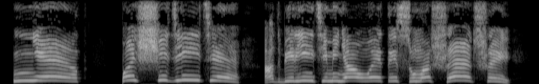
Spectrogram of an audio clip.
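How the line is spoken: Straining wail. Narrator (Russian): Надсадно вопил он

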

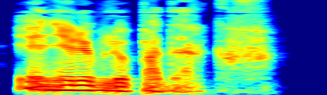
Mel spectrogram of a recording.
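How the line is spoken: Sullen grumble. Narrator (Russian): хмуро буркнул Корсо

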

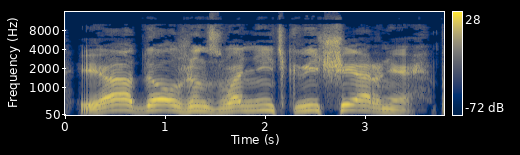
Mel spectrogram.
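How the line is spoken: Booming voice. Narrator (Russian): прогремел он

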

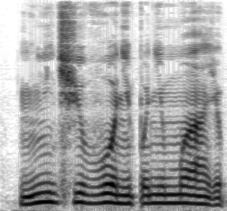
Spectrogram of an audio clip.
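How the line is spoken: Groaning. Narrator (Russian): простонал тот

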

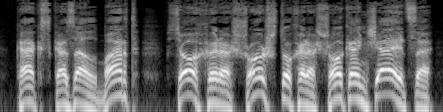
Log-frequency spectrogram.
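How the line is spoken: Deep voice, feigned joy. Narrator (Russian): пробасил фон Хельрунг, сделанной радостью

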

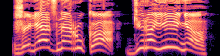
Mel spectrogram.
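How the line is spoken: Soldiers shouting together. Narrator (Russian): кричали солдаты

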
